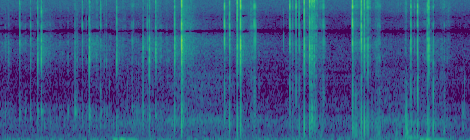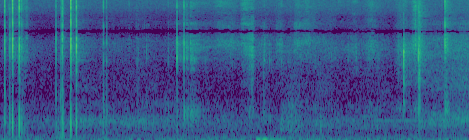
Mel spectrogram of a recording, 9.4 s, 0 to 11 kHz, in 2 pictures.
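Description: Long nails tap and scratch across the surfaces of a hollow blue and black plastic PS4 controller held in both hands. Quiet, sharp clicking taps come in scattered bursts over soft, dry scratching and crinkly rustling, with each tap dying away almost instantly over a low, steady background hum.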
